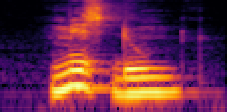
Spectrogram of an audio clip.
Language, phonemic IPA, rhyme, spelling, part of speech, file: Dutch, /mɪzˈdun/, -un, misdoen, verb, Nl-misdoen.ogg
- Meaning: to misdo, to do wrong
